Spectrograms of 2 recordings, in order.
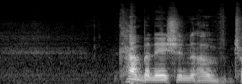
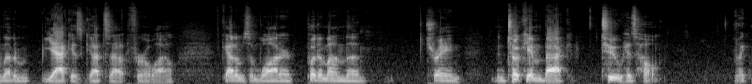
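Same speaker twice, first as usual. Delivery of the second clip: ordinary talk, nothing marked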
